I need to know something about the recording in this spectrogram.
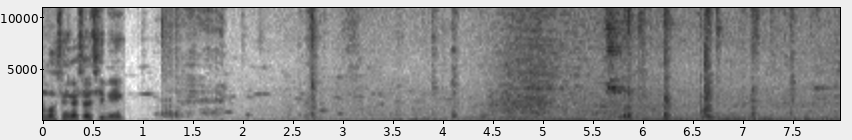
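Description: Cardboard rustles and scrapes as hands handle a box.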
